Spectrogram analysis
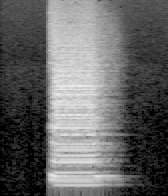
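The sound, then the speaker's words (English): A train horn sound effect: a single loud, steady chord-like blast lasting under a second, starting abruptly and fading quickly, heard alone. “Hit the train horn for a second, please.”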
